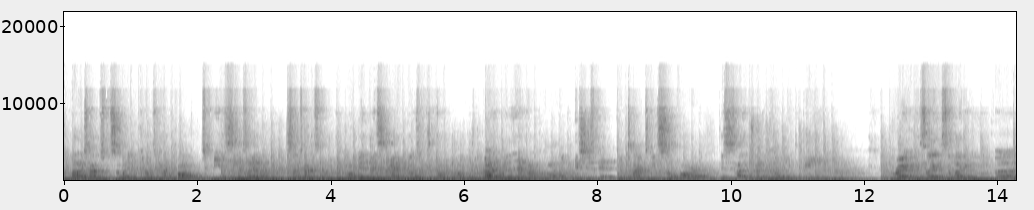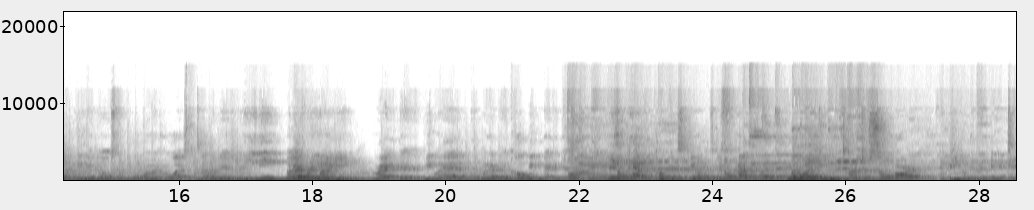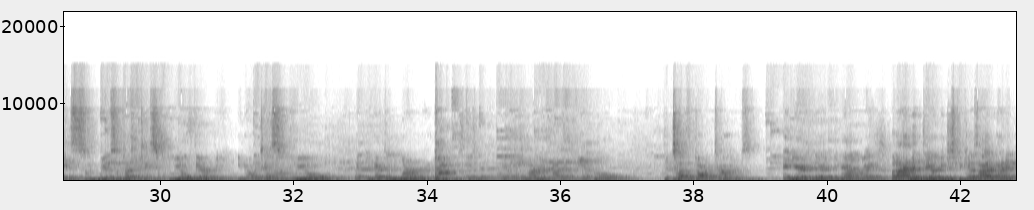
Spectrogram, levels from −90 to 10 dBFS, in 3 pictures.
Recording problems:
room echo; noticeable; dies away in 1.1 s
off-mic speech; somewhat distant
garbled, watery; slightly
background music; loud; throughout; 2 dB below the speech

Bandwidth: 15 kHz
